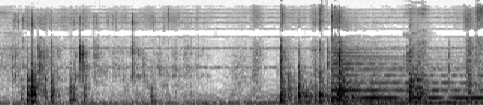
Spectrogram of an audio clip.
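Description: Several thuds and knocks of a wooden cabinet being gripped and shifted while someone reaches behind it. Music with long held notes comes in about four and a half seconds in.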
